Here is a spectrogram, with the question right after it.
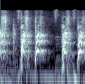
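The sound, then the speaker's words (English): A person imitates a dog barking, giving four short, loud woofs in two quick pairs, each a sharp voiced burst with brief pauses between. “And what I would make people do is actually bark like a dog.”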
